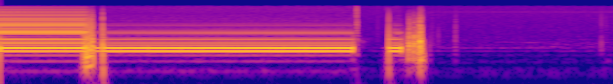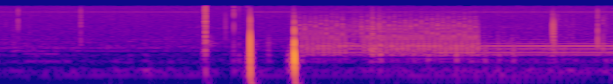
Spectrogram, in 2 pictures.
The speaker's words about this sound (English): And that's the class of service tone which the operator will hear shortly after she answers.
